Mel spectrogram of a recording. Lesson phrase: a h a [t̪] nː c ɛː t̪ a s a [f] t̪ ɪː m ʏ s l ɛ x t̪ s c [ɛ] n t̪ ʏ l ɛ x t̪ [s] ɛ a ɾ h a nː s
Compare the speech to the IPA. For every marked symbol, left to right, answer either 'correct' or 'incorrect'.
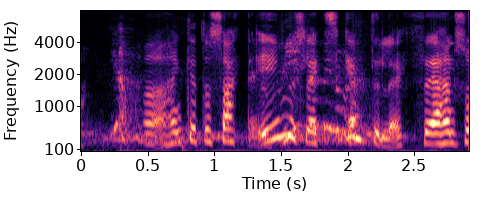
incorrect: none, incorrect: x, correct, incorrect: θ

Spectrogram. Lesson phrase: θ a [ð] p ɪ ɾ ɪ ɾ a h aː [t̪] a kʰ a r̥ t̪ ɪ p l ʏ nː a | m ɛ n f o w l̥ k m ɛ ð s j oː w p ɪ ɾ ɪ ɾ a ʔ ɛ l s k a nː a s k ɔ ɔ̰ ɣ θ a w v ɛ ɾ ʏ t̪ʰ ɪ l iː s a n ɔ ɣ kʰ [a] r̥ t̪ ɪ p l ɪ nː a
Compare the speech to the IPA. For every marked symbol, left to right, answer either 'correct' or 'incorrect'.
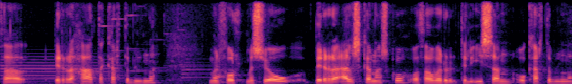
correct, correct, correct

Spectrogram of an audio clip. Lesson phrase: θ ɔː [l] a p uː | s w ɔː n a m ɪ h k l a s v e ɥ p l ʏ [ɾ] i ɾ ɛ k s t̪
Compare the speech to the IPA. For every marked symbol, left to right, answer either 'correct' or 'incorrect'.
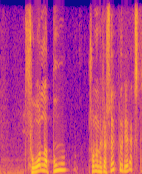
correct, correct

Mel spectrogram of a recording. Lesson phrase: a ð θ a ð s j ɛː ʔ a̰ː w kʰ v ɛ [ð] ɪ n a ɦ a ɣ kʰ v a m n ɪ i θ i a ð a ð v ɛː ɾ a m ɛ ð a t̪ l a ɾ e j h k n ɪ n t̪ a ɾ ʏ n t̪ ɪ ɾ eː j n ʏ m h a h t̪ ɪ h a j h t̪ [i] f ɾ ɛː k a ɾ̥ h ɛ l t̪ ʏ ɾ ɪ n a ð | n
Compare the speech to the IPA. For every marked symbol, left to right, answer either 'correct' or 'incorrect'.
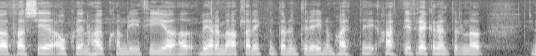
correct, incorrect: ɪ

